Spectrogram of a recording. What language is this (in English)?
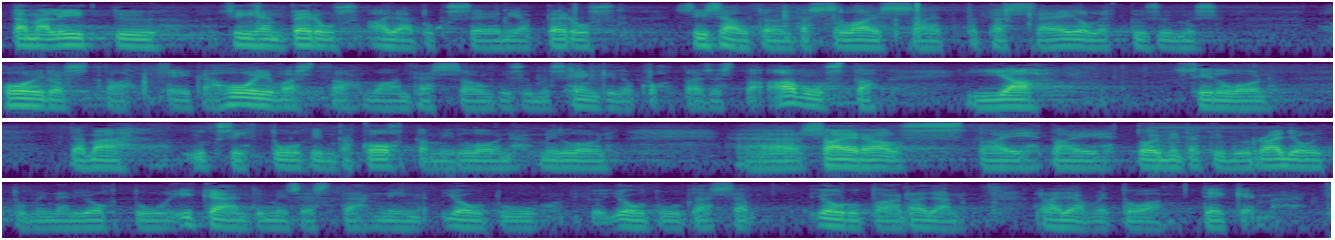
Finnish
